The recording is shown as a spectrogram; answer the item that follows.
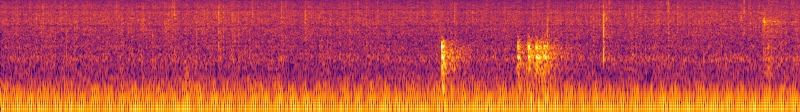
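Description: Sliced onion and capsicum sizzling steadily in a hot frying pan while being stirred with a silicone spatula, with a few brief stirring sounds in the second half.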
